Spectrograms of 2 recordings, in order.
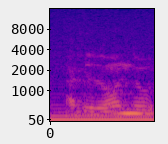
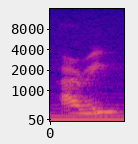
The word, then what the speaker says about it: Arredondo: Now, if you split it in syllables, which is A-R-R-E, Arredondo, Arredondo.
